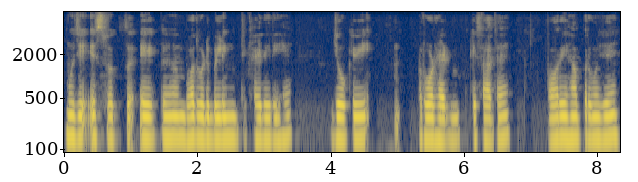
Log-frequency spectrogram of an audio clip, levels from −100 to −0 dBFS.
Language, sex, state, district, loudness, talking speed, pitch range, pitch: Hindi, male, Himachal Pradesh, Shimla, -16 LUFS, 160 wpm, 135-145 Hz, 140 Hz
